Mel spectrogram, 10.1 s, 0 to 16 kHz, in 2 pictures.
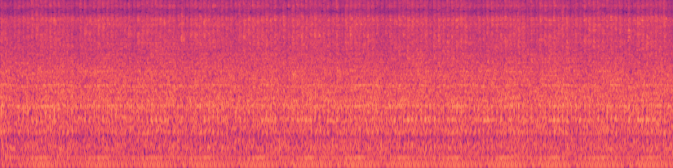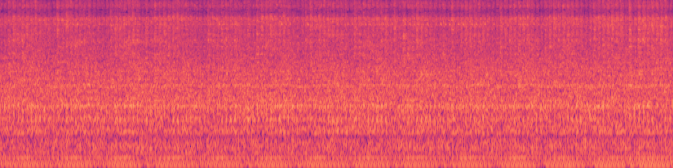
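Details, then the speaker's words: Generac LP3250 propane generator, about 7 years old, first start, following choke and primer attempts: loud single-cylinder beat with uneven stumbles, running rough and hunting; owner thinks excess propane flooded it, regulator and carburetor seem to work. "it's not sounding too good i think the good news is at least the regulator and carburetor seemed to work i mean it did start after i shut the propane off i think some of it had dissipated and mixed a little better with the air so once it was going it was hunting a bit"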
